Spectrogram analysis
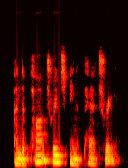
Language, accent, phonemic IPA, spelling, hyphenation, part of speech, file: English, Southern England, /ænd ə ˈpɑːtɹɪd͡ʒ ɪn ə ˌpɛə ˈtɹiː/, and a partridge in a pear tree, and a par‧tridge in a pear tree, phrase, LL-Q1860 (eng)-and a partridge in a pear tree.wav
- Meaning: Used at the end of a list of items to emphasize its length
